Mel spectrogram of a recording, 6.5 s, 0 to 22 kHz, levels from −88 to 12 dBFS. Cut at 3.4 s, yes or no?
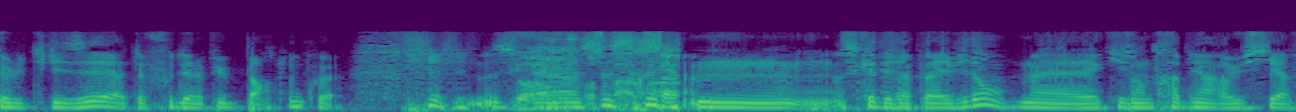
yes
